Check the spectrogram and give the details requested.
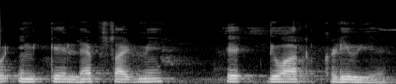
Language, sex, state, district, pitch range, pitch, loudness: Hindi, male, Uttar Pradesh, Shamli, 120-130 Hz, 125 Hz, -17 LUFS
